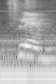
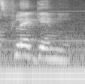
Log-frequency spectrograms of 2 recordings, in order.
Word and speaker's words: phlegm: Phlegm. Don't forget, it is not phlegmy, but phlegm, and it is spelled PHLEGM.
